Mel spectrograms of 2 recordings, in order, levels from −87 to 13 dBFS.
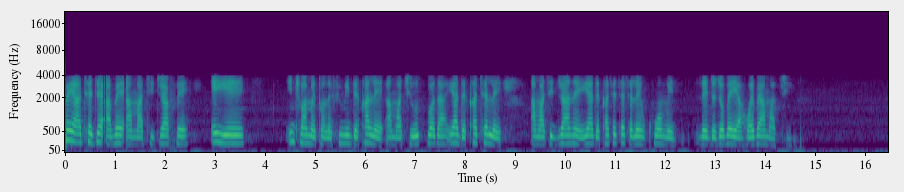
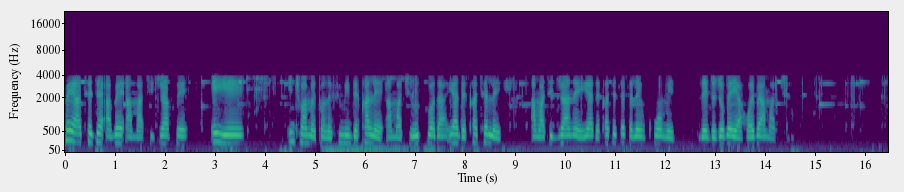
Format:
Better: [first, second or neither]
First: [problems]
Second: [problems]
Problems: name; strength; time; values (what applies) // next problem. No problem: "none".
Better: first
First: none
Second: noise reduction (classical method spectral subtraction)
